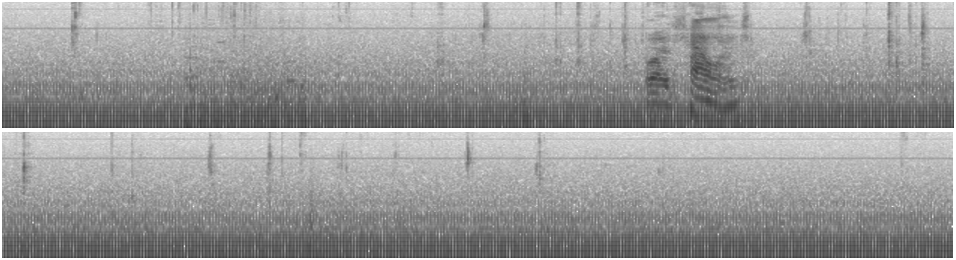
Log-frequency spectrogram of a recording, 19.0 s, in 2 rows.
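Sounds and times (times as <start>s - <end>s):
steady low hum: 0.0s - 19.0s
chewing chicken wings: 0.6s - 16.5s, 18.3s - 19.0s
mouth clicks and smacks: 7.9s - 9.9s, 10.6s - 15.1s.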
